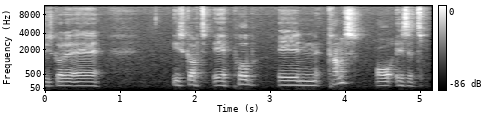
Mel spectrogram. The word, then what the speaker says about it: Cambois: I've met his nephew a few times because he's got a pub in Camas, or is it pronounced Cambois? It's not Cambois, it's Camas. Just spelled Cambois.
